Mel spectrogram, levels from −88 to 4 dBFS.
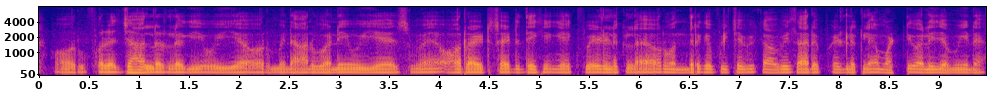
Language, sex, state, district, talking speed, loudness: Hindi, male, Jharkhand, Sahebganj, 220 wpm, -21 LUFS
